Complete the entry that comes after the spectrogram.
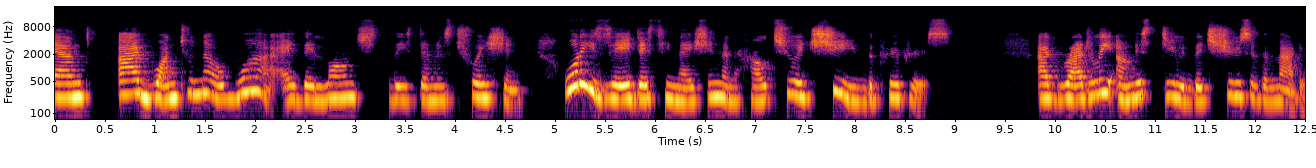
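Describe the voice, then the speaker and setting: A woman with a Chinese accent speaks at a fairly slow pace, somewhat breathy and fairly high in pitch, with ordinary pitch variation. The recording is very clean, with a silent background. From China. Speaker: writer and vlogger. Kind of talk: prepared speech. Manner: halting.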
